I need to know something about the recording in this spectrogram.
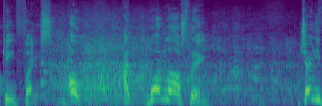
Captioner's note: studio audience laughing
